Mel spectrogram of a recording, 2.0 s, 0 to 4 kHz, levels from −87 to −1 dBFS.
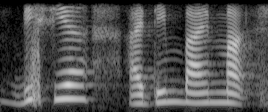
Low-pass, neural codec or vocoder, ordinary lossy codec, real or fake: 3.6 kHz; none; none; real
